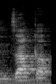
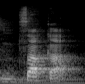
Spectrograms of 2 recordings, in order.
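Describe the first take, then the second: First: The word is said with a z sound. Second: The word is said with a ts sound.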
